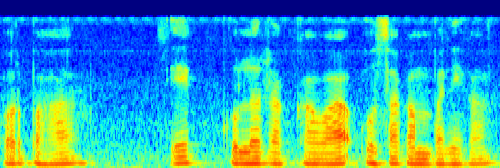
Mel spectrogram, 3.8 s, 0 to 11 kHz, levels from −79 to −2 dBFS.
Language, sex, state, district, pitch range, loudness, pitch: Hindi, male, Uttar Pradesh, Saharanpur, 100-115 Hz, -19 LUFS, 105 Hz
